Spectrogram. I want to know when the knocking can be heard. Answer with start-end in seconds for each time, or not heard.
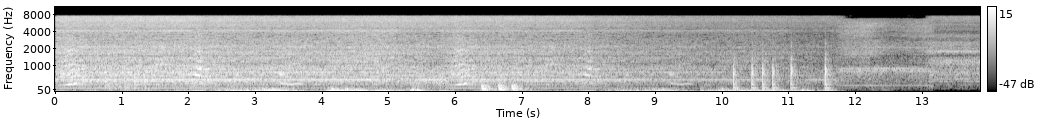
0.7-1.5, 6.3-7.2, 9.7-11.7.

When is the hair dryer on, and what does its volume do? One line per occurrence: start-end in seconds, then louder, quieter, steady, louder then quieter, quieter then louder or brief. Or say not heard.
0.0-13.8 quieter.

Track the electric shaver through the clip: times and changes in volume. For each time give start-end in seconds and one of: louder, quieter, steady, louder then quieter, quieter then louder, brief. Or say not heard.
not heard.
